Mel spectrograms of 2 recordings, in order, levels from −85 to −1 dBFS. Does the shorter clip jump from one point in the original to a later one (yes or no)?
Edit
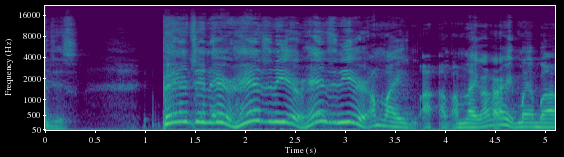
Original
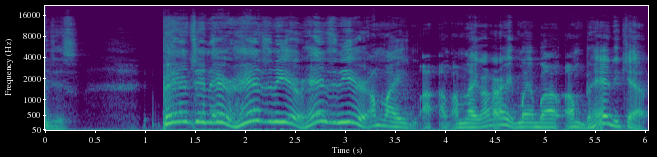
no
